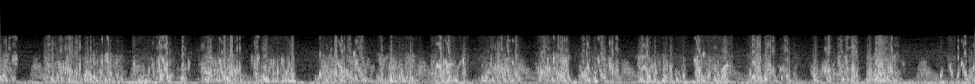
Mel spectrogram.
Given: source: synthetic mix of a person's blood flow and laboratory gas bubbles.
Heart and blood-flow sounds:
Doppler ultrasound of blood flow; subclavian vein
0.00-0.18 s: bubbles
0.42-1.28 s: bubbles
1.32-1.92 s: bubbles
1.96-2.46 s: bubbles
2.50-3.00 s: bubbles
3.12-4.25 s: bubbles
4.31-4.69 s: bubbles
4.78-5.26 s: bubbles
5.33-5.73 s: bubbles
5.78-6.24 s: bubbles
6.34-6.89 s: bubbles
6.93-7.33 s: bubbles
7.46-8.00 s: bubbles
8.08-9.06 s: bubbles
9.38-9.76 s: bubbles
From the record:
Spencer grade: 4 (maximum detectable bubble signal sounding continuously throughout systole and diastole of every cardiac period, and overriding the amplitude of the normal cardiac signals); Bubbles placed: anywhere in the cardiac cycle

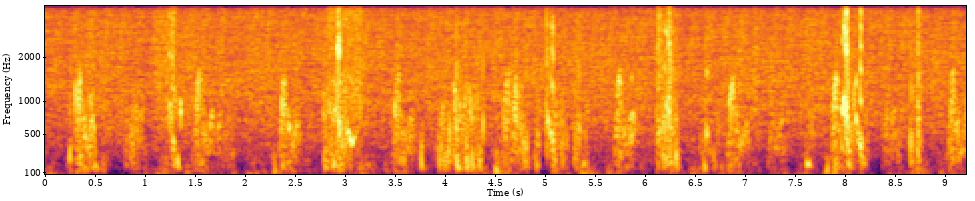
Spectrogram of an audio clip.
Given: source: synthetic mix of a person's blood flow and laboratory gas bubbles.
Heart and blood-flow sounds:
Doppler ultrasound of blood flow; precordium
0.21-0.62 s: bubbles
0.79-0.95 s: bubbles
1.21-1.40 s: bubbles
2.76-3.17 s: bubbles
3.72-3.84 s: bubbles
3.90-4.42 s: bubbles
4.64-4.86 s: bubbles
4.88-4.96 s: bubbles
4.99-5.22 s: bubbles
5.26-5.44 s: bubbles
5.83-5.90 s: bubbles
6.09-6.35 s: bubbles
6.52-6.74 s: bubbles
7.58-7.72 s: bubbles
7.93-8.23 s: bubbles
8.62-8.78 s: bubbles
From the record:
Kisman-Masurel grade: 233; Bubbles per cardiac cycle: several, 3 to 8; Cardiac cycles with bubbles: 50 to 99%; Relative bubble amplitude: loud (0.450 to 0.775); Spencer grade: 3 (all of the cardiac periods contain showers or single bubble signals, but not dominating or overriding the cardiac motion signals); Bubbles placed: anywhere in the cardiac cycle

